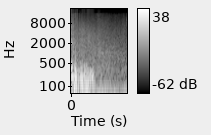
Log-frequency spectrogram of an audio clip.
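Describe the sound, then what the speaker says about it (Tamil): A grenade blows up under a car's wheel in GTA V, one short booming blast that decays quickly, with no voices. "வீலுக்கு அடியில் இருக்குது கைஸ் கிரெனேடு."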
